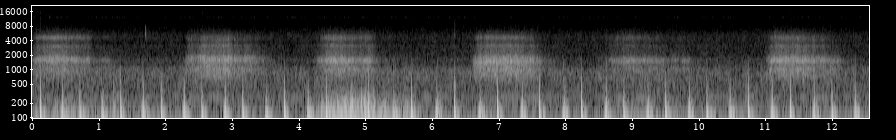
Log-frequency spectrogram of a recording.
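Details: Simulated sleep-aid ASMR loop meant to sound like lying on a girlfriend's chest: steady, regular low heart thumps with soft, slow breathing layered over them; normal heartbeat.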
